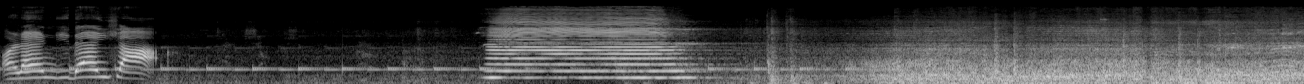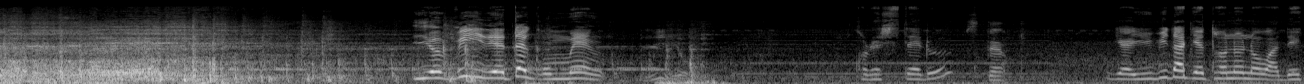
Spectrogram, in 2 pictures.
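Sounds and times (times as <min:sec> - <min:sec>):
level crossing bell ringing: 0:00.0 - 0:05.0, 0:07.0 - 0:08.8
train horn: 0:02.2 - 0:08.1, 0:20.4 - 0:23.7
train wheels on rails: 0:06.4 - 0:26.0.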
